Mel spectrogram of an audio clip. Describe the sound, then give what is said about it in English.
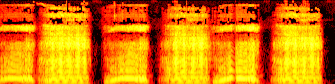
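A run of about six low, throaty grunts and groaning murmurs traded back and forth between a woman and her sister in quick alternation, each a short rough voiced burst separated by brief pauses, fairly loud with no words. “I especially like the back and forth murmurs there at the end.”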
